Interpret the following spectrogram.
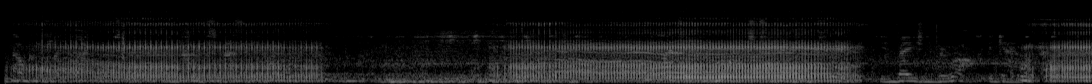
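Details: Long, loud, rough snoring with quieter pauses from a sleeping person, who is then woken, told they are snoring really loud, and asked whether they were dreaming; snoring.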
